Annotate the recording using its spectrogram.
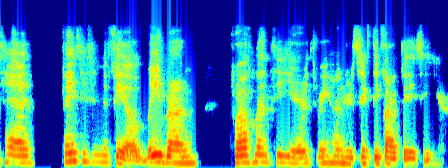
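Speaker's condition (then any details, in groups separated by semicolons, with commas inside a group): Cerebral palsy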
